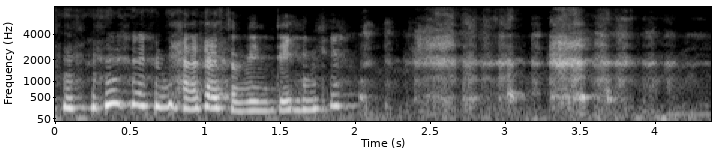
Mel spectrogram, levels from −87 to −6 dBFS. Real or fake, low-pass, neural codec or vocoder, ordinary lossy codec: fake; none; codec, 16 kHz, 4 kbps, FreqCodec, smaller model; none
